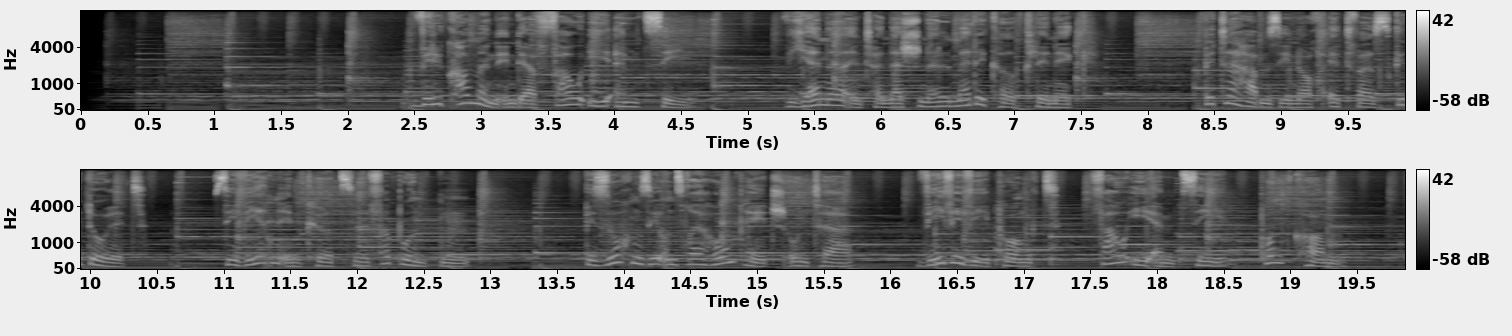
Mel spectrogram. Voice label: sprecherin text im warten; German on-hold script

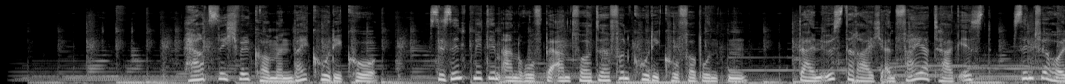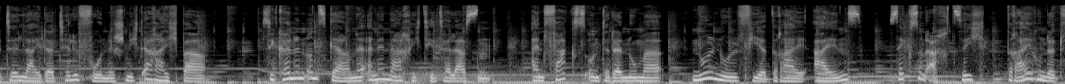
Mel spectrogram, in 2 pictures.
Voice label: telefonansage feiertagsansage

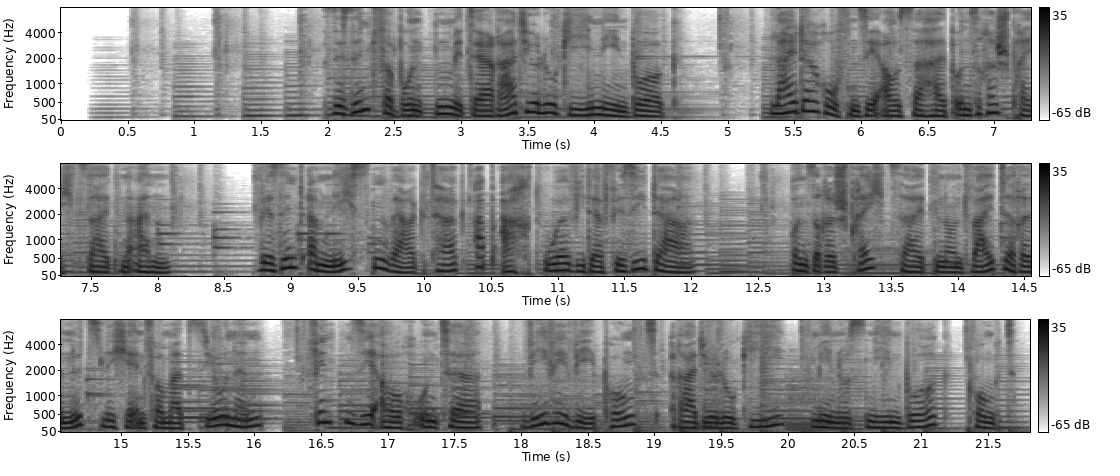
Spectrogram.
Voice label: nachtansage; German after hours "off duty"

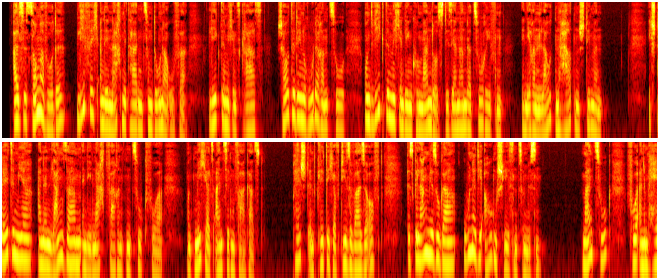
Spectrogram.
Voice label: radio erzaehlstimme kurz

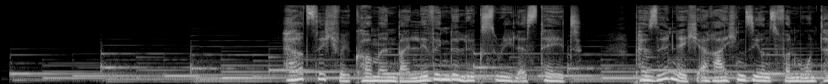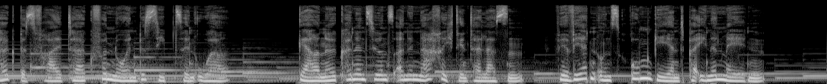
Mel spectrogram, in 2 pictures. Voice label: telefonansage nachtschaltung

